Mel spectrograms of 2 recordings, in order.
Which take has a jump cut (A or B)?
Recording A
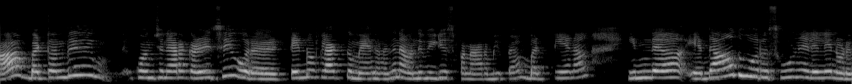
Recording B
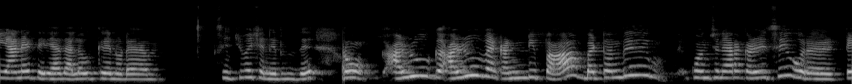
B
